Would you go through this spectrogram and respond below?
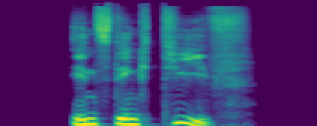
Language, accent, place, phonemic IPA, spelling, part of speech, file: German, Germany, Berlin, /ɪnstɪŋkˈtiːf/, instinktiv, adjective, De-instinktiv.ogg
- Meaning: instinctive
